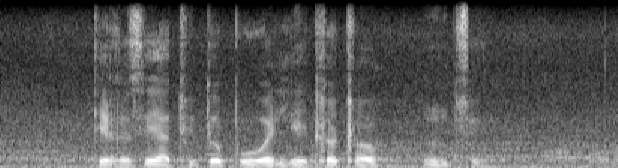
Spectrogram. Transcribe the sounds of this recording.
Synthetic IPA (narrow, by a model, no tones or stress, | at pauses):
tirisɪjatʰutʼopʼuɔlɪt͡ɬʼɔt͡ɬʼɔ | n̩ːt͡sʼwɪ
